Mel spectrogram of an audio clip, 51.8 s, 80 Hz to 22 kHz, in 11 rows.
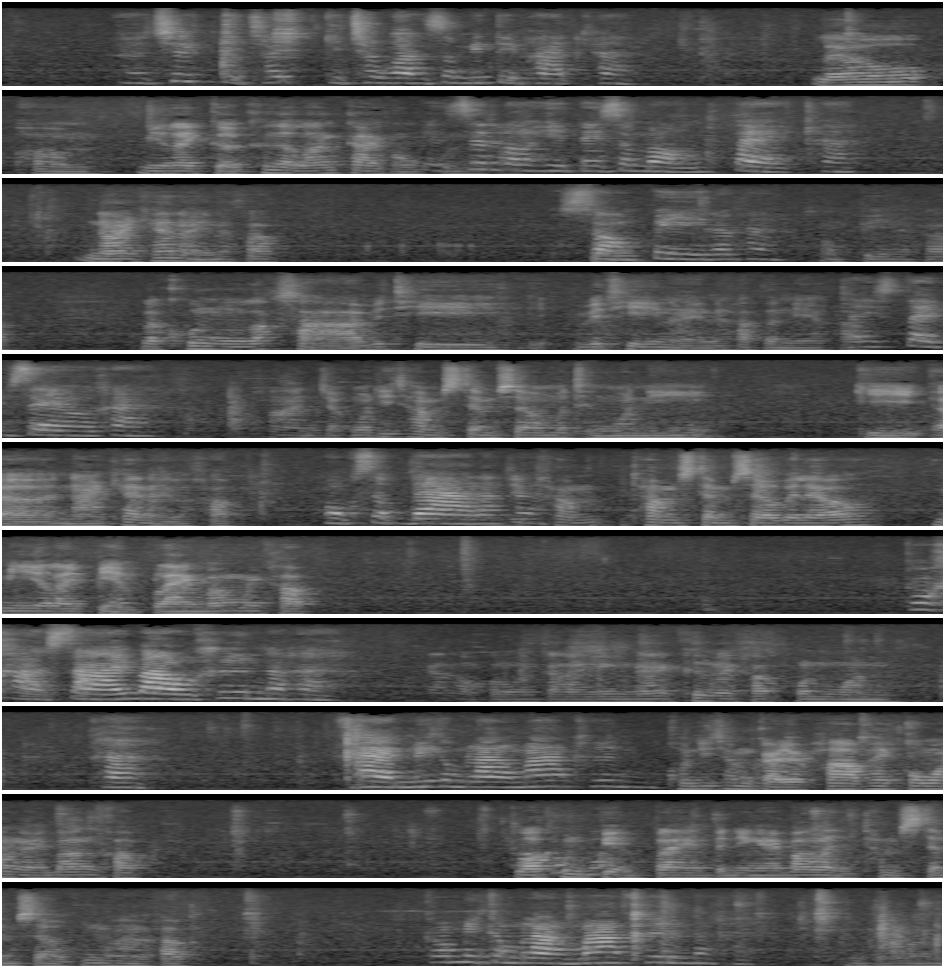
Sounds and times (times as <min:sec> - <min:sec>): Speech: 0:00.6 - 0:03.2, 0:44.9 - 0:48.1.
